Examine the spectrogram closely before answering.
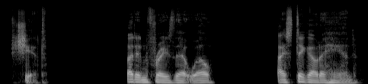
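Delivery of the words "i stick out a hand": ordinary delivery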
